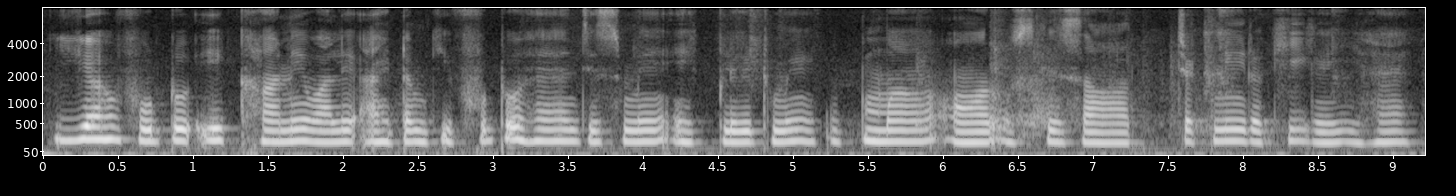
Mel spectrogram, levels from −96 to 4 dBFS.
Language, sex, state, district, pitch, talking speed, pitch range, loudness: Hindi, female, Bihar, Lakhisarai, 185 Hz, 135 wpm, 180-195 Hz, -16 LUFS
